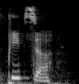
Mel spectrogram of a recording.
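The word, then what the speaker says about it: pizza (пицца): Do you know that pizza in Russian is pizza? That's how you say it.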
